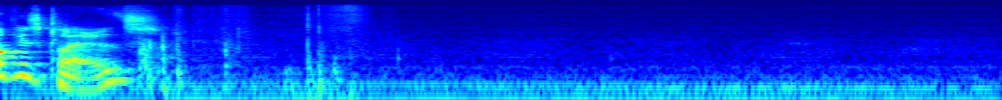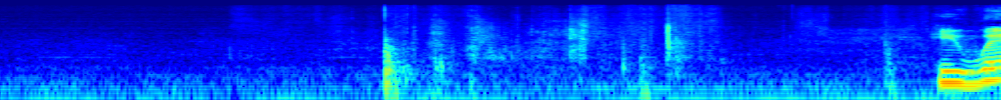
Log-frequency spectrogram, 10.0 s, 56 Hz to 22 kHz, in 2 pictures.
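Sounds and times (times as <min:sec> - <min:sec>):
book pages rustling: 0:00.7 - 0:02.0, 0:06.2 - 0:09.7.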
